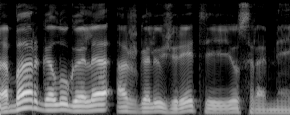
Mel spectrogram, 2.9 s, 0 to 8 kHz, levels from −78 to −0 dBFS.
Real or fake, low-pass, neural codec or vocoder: real; 7.2 kHz; none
